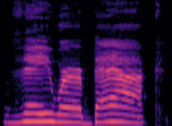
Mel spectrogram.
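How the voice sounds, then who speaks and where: A woman reading a children's picture book aloud as a storyteller, in an expressive, dramatic way with drawn-out suspense. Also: mid-range voice, clear, resonant tone.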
